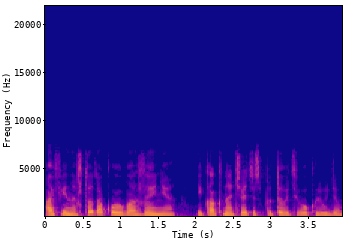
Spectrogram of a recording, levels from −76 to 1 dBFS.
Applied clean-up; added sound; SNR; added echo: none; none; none; none.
